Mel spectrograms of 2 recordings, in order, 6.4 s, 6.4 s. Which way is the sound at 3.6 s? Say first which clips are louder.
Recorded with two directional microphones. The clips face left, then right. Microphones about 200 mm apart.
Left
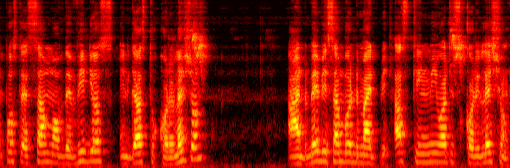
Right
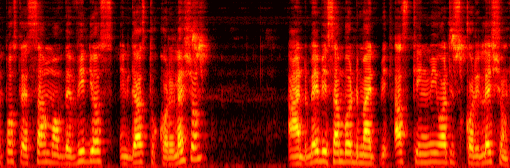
Right 3 dB; 20° right (ahead or behind).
